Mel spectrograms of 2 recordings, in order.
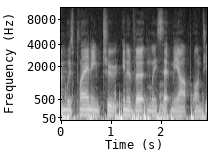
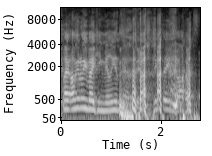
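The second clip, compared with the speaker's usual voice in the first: high, giddy, laughing delivery; tickled and incredulous, voice riding high on laughter; laughing with glee; 10 semitones higher, slower than usual. Real, not acted. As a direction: crack up as you talk, pitch shooting up. Giddy over a cheap domain price.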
